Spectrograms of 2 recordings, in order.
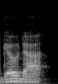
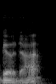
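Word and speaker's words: Godot: good do anyway so this person heard the developer call it God dot that's enough for them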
